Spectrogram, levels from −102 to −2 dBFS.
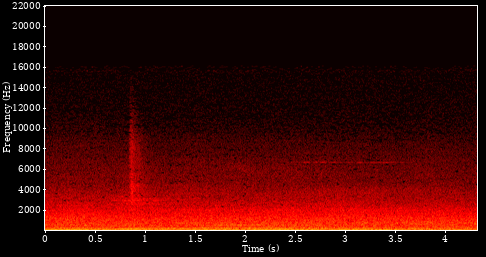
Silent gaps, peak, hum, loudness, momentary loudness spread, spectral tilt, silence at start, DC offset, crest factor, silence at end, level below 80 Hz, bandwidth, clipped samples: none; -32 dBFS; none; -47 LUFS; 2 LU; -6.5 dB/octave; 0 s; under 0.1%; 12 dB; 0 s; -48 dBFS; 12.5 kHz; under 0.1%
